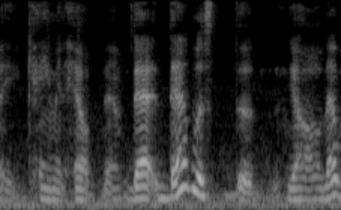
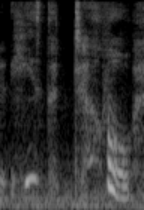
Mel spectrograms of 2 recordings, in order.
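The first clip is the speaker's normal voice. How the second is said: high, slow squeal of disgust; the teller calling the villain evil, slow and high; indignant outcry; 12 semitones higher than usual. Retold or imitated. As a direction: drag it out, appalled. Teller's outraged reaction.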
